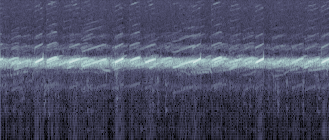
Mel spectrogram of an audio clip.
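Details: Spring peepers in a swamp in New Hampshire in early April, with a constant high-pitched chorus. Individual rising peeps stand out about every half second. Wood frogs give faint low clucking in the background.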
